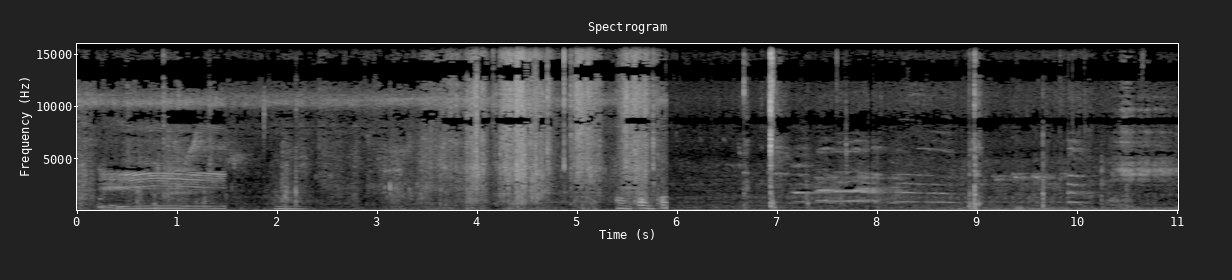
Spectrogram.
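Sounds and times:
rooster crowing: 0:07.1 - 0:08.9.

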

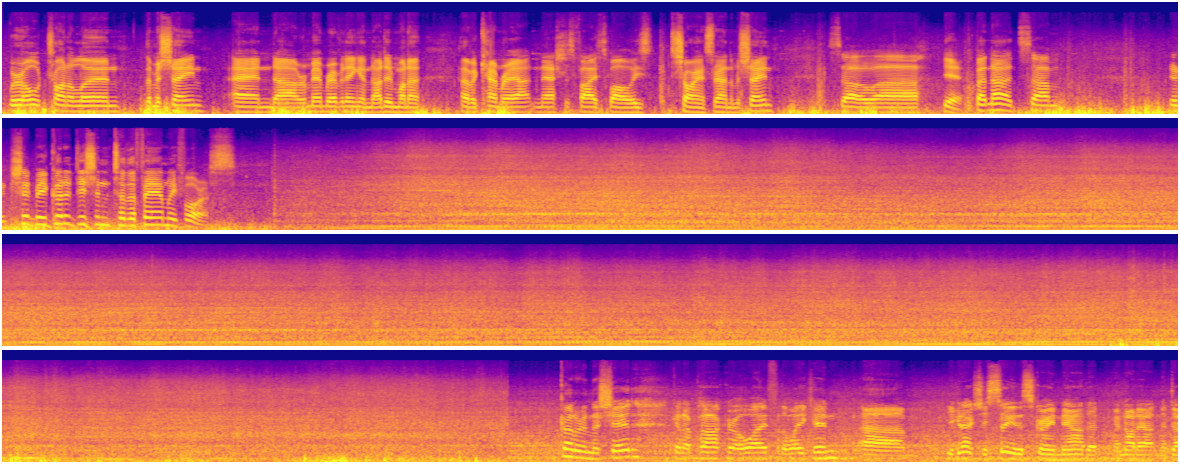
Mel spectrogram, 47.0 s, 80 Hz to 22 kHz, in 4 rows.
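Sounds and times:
diesel engine running: 0:13.9 - 0:47.0.

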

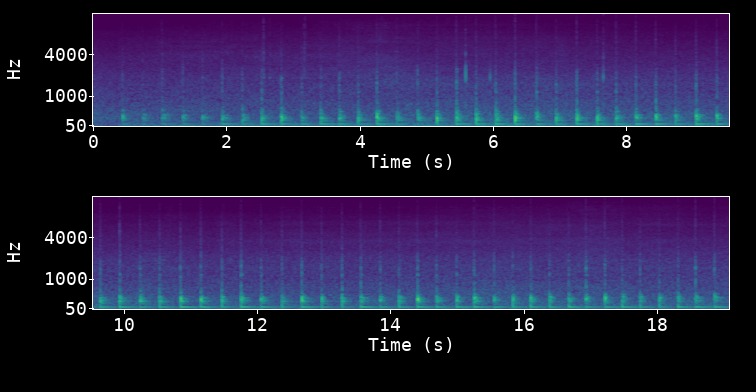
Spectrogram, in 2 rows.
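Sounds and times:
percussion knocking strokes: 0:00.4 - 0:19.0.

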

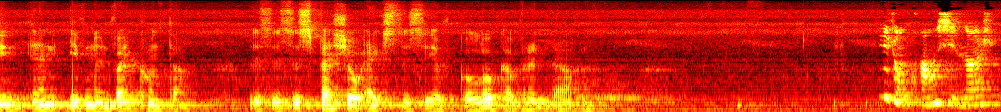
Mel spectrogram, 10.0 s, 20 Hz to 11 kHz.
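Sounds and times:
woman speaking: 0:08.8 - 0:10.0.

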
